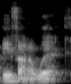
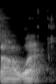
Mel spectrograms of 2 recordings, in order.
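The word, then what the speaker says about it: beef on weck: Chicken speedies, garbage plates, beans and greens, salt potatoes, beef on a wick. And I didn't pronounce that. It's not beef on a wick. It's on a wick.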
